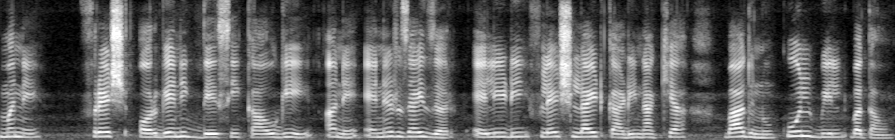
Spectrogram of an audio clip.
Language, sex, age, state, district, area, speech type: Gujarati, female, 18-30, Gujarat, Surat, rural, read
